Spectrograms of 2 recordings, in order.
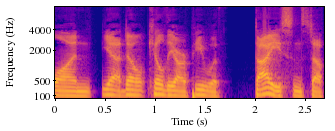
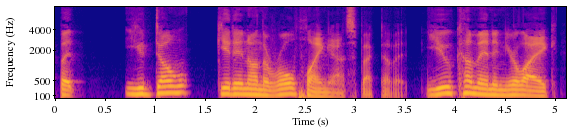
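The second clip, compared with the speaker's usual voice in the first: ordinary talk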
